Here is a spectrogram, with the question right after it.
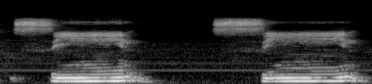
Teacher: جب سین بولیں گے تو ہلکی آواز ہوگی اور ساتھ میں ایئر بھی ہوگا، یعنی ہوا بھی ہوگی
